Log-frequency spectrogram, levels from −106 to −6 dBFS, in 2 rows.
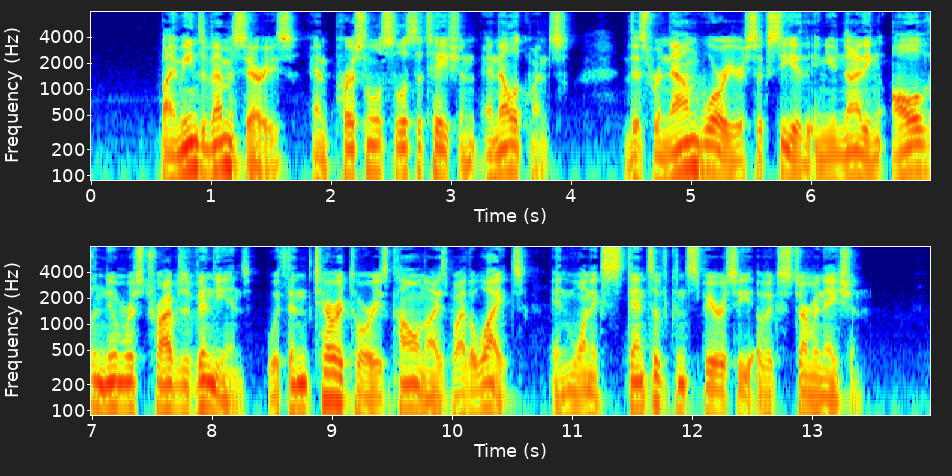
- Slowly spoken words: No, average, 145 wpm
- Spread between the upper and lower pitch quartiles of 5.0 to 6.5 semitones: Yes, wide, 5.4 semitones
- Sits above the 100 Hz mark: No, very low, 95 Hz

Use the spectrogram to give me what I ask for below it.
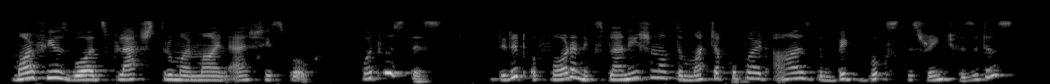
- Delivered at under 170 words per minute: Yes, average, 160 wpm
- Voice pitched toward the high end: Yes, high, 230 Hz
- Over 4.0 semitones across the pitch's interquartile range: Yes, average, 4.8 semitones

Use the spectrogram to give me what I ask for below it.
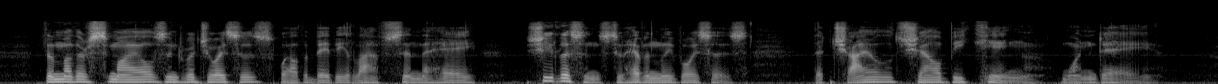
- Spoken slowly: Yes, slow, 115 wpm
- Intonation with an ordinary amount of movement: Yes, average, 4.8 semitones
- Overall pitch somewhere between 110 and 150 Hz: No, very low, 95 Hz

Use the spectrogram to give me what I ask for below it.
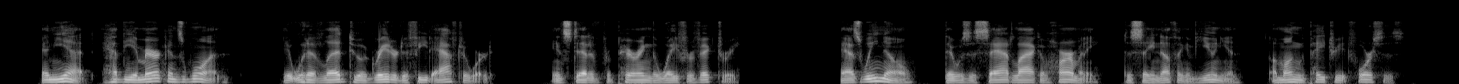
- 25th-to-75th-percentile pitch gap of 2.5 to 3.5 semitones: Yes, average, 2.9 semitones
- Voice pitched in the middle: No, low, 105 Hz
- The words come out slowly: No, average, 170 wpm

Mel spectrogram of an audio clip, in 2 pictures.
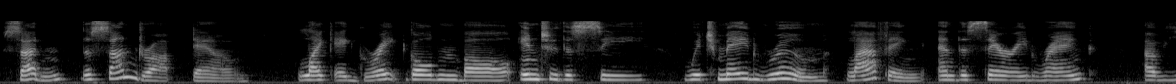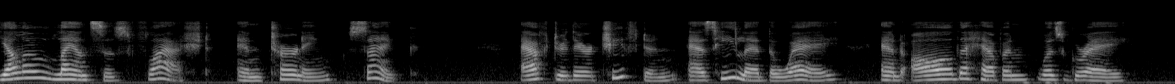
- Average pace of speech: No, slow, 105 wpm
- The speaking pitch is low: No, high, 210 Hz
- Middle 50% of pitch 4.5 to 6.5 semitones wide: No, average, 3.6 semitones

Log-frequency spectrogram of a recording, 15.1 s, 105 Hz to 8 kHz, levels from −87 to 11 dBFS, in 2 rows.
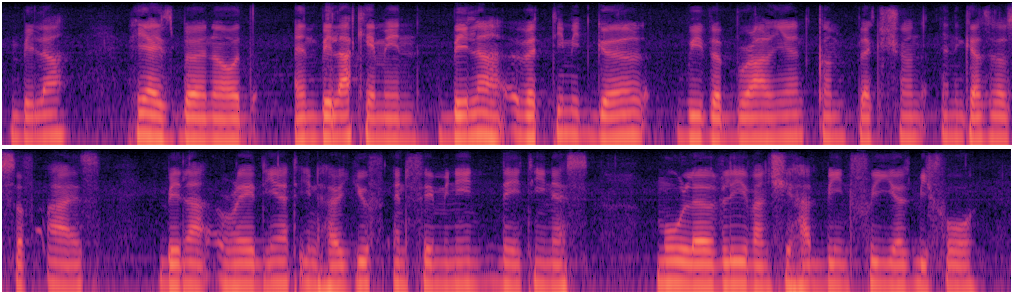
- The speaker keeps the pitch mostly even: Yes, narrow, 1.2 semitones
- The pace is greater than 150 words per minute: No, average, 145 wpm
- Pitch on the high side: No, low, 125 Hz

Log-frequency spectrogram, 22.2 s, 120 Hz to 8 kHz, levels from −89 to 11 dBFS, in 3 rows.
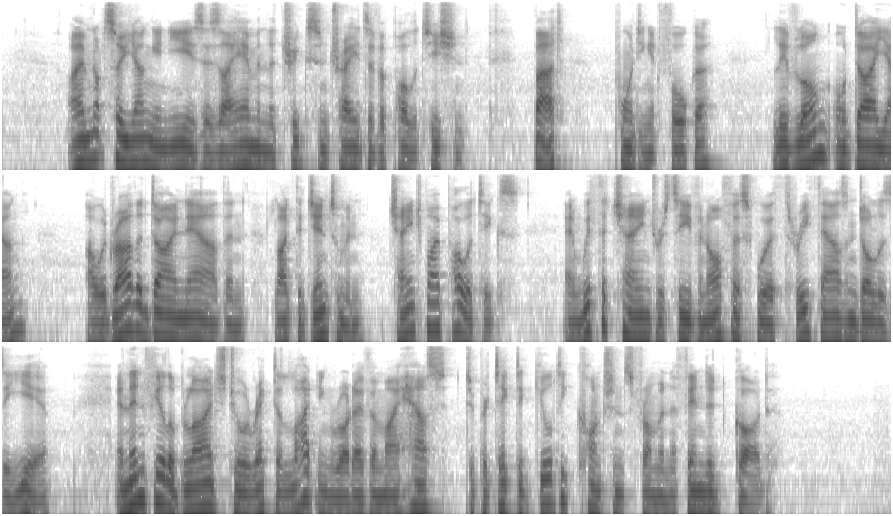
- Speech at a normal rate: Yes, average, 195 wpm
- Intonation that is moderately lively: Yes, average, 3.7 semitones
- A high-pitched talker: No, low, 110 Hz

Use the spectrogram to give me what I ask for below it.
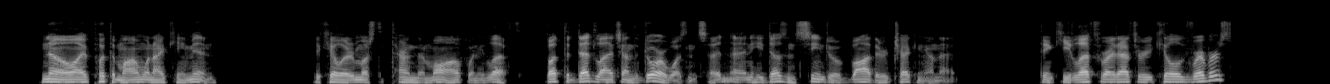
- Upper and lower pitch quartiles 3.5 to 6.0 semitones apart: No, average, 2.7 semitones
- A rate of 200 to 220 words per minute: Yes, fast, 205 wpm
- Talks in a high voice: No, low, 110 Hz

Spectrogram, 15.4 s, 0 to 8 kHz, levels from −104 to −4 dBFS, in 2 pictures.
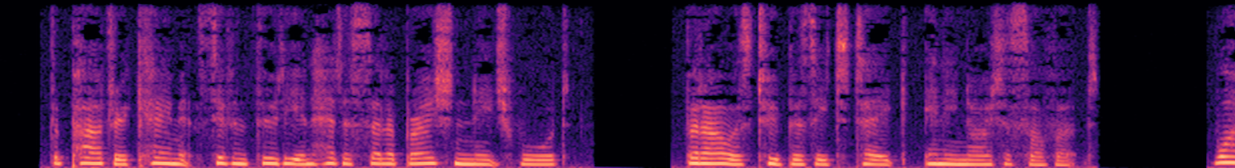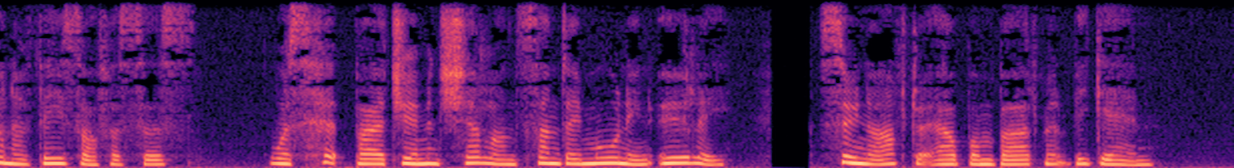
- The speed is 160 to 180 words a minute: Yes, average, 165 wpm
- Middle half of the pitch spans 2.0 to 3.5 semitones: Yes, average, 2.8 semitones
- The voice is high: Yes, high, 225 Hz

